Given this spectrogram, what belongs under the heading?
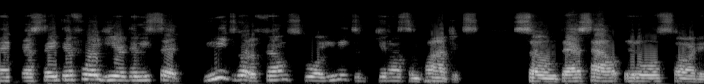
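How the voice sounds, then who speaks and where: Someone speaking at a moderate pace with a New York accent. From Harlem, New York City. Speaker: independent filmmaker. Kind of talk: interview.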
